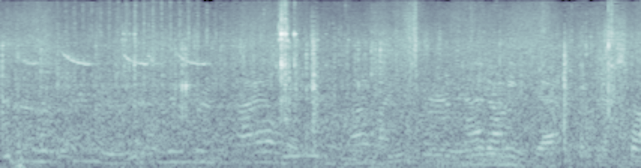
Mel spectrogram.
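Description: A bird's short, falling chirps, about four in the first second and a half, then people's voices talking, over a steady low rumble of wind on the microphone.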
